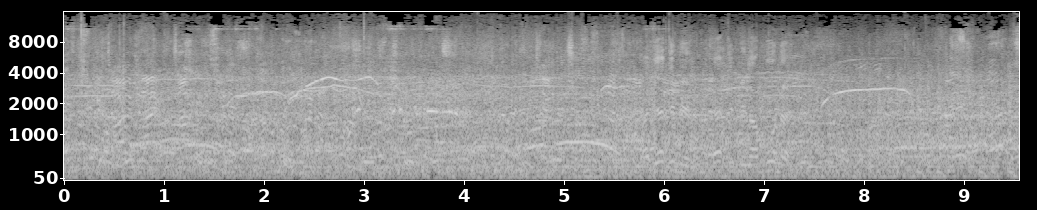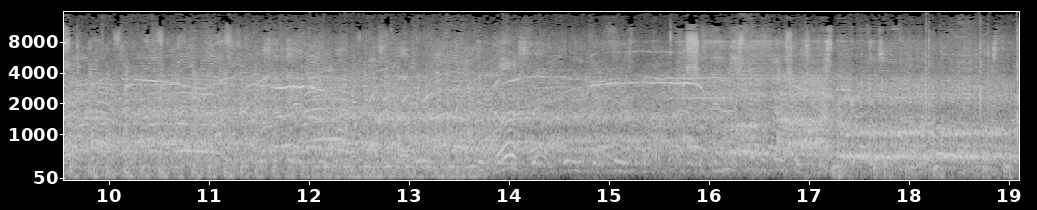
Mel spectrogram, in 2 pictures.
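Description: A large stadium crowd roars and chants loudly outdoors.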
